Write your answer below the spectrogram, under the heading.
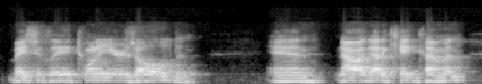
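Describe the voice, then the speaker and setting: Speaking in an Upper Midwest US accent, a man at medium pitch talks at a fairly slow pace in a monotone, flat intonation. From southwestern Wisconsin. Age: 80s+. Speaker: trucking company founder. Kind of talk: interview. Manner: halting, many fillers.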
